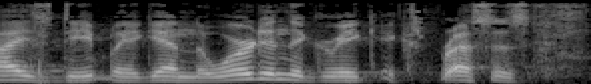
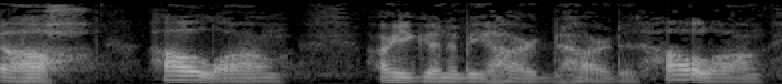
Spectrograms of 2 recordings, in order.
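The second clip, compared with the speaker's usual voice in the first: weary, sighing lament, sinking softer; deep sigh, exasperated; 3 semitones lower, 4 dB quieter than usual. Acted. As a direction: sigh out the words as if burdened and tired of it. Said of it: "Deep sigh".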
